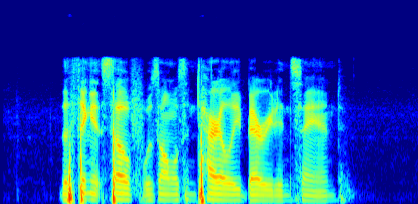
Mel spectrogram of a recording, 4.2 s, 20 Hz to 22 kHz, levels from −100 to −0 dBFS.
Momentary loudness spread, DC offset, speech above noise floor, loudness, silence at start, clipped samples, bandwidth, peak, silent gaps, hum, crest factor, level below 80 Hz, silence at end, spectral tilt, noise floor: 12 LU; under 0.1%; 53 dB; -28 LUFS; 0.6 s; under 0.1%; 7.2 kHz; -2 dBFS; none; none; 28 dB; -46 dBFS; 0.9 s; -6 dB/octave; -81 dBFS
